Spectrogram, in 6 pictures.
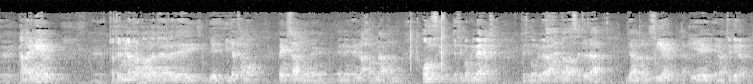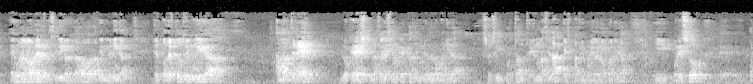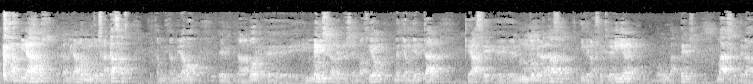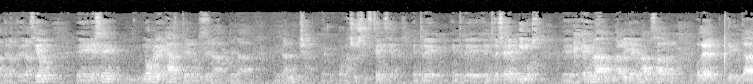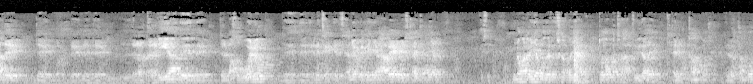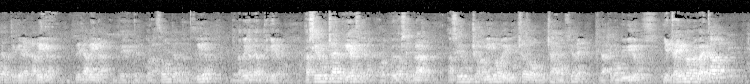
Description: El Salón de Plenos del Ayuntamiento ha acogido un acto en el que también han estado presentes los tenientes de alcalde Alberto Arana y Antonio García, sirviendo como antesala de las competiciones a desarrollar durante sábado y domingo en las inmediaciones del camino de Mataliebres junto al anejo de Los Llanos.
El alcalde Manolo Barón ha destacado durante su intervención la condición como Patrimonio Inmaterial de la UNESCO del noble arte milenario de la cetrería.
Cortes de voz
